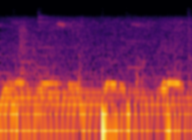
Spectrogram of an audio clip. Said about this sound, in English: I see you sitting right on top of a telegraph pole. Hello. Nice little song you gave us. Actually, it's a dove, not a pigeon.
